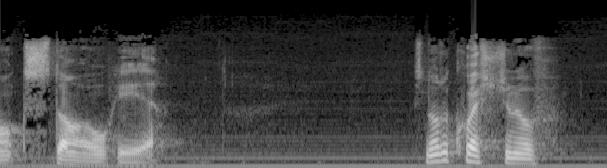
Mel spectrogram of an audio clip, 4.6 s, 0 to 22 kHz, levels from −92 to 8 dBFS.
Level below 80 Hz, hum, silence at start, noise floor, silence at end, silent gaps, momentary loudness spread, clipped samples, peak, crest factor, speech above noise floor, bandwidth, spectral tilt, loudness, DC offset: -40 dBFS; none; 0 s; -39 dBFS; 0 s; none; 11 LU; under 0.1%; 0 dBFS; 18 dB; 23 dB; 10 kHz; -3.5 dB/octave; -16 LUFS; under 0.1%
